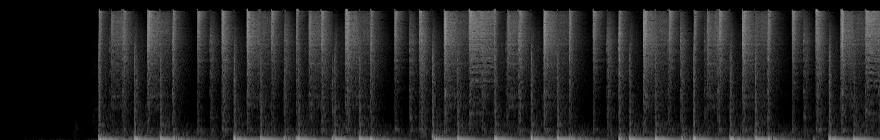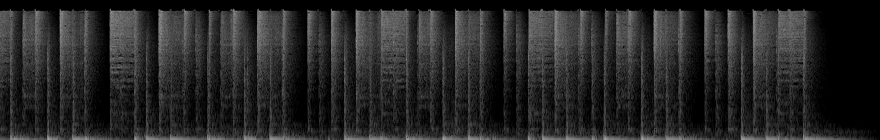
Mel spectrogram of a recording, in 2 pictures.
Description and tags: A bunch of drum loops mixed with compression and EQ. Good for Hip-Hop.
